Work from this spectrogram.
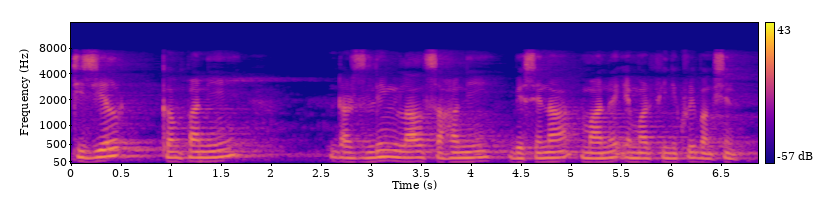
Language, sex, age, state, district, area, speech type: Bodo, male, 30-45, Assam, Chirang, rural, read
